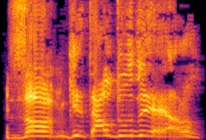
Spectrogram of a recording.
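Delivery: high, slow drawn-out shout; yelling. Retold or imitated. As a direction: holler desperately at a friend. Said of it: "I'm yelling at Zum".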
